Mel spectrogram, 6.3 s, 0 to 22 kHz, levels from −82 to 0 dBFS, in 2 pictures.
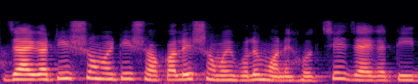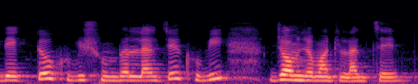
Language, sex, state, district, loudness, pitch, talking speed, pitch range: Bengali, female, West Bengal, Paschim Medinipur, -17 LUFS, 215 Hz, 125 wpm, 190-260 Hz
